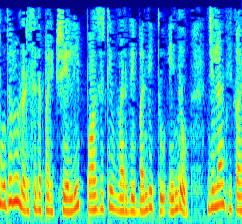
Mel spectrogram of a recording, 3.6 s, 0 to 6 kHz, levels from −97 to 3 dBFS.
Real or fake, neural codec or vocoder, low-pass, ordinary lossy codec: fake; codec, 16 kHz, 16 kbps, FreqCodec, smaller model; 5.4 kHz; MP3, 24 kbps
